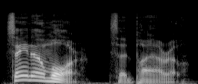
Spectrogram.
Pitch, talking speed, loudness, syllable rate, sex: 120 Hz, 150 wpm, -18 LUFS, 3.7 syllables/s, male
